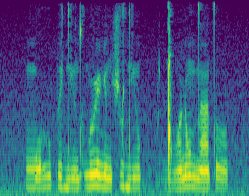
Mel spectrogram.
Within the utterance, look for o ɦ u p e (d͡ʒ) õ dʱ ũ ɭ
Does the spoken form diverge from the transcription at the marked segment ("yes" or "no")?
yes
